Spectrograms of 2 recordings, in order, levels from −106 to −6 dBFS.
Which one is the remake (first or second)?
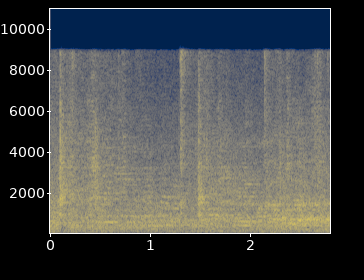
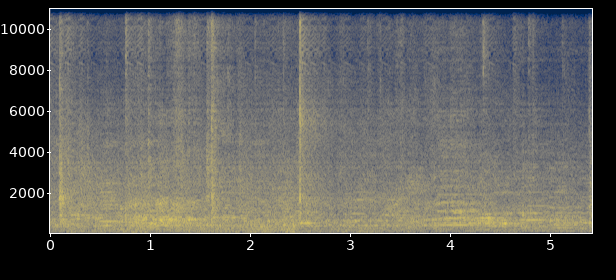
second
